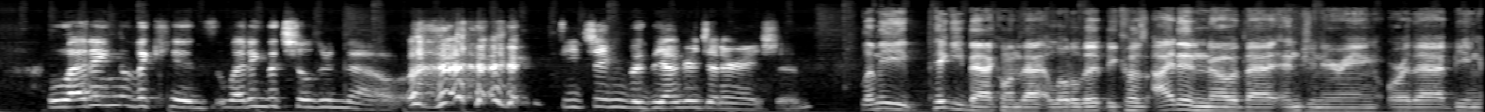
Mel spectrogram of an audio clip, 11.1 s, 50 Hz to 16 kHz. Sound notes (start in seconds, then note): 0.0 laughs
